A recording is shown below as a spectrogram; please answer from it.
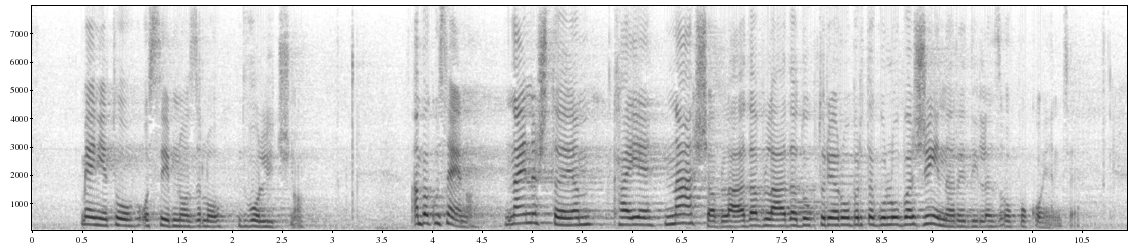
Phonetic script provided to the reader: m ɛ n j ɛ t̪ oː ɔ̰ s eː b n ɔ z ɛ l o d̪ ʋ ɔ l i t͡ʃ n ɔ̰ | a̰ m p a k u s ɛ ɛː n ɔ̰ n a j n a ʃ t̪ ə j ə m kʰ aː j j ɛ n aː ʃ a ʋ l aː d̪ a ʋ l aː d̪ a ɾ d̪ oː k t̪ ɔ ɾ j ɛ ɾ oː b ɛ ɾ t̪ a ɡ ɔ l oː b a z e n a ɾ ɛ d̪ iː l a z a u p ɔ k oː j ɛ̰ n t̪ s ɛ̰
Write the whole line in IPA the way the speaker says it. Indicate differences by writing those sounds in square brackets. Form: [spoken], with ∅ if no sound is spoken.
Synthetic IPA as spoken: m ɛ n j ɛ t̪ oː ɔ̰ s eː b n ɔ z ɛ l o d̪ ʋ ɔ l i t͡ʃ n ɔ̰ | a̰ m p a k u s ɛ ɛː n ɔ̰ n a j n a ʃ t̪ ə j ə m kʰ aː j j ɛ n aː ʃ a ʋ l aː d̪ a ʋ l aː d̪ a [∅] d̪ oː k t̪ ɔ ɾ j [a] ɾ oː b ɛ ɾ t̪ a ɡ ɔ l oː b a [ʒ] e n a ɾ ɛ d̪ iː l a z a u p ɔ k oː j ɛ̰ n t̪ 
